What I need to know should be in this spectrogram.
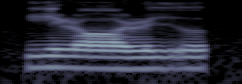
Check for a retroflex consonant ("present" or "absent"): present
